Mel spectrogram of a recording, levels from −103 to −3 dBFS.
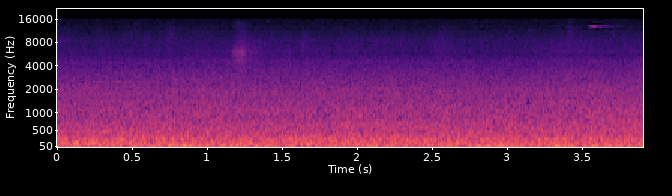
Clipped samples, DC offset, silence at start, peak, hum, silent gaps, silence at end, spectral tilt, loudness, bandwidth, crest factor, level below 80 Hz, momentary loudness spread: under 0.1%; under 0.1%; 0 s; -24 dBFS; none; none; 0 s; -7.5 dB/octave; -38 LUFS; 15 kHz; 12 dB; -42 dBFS; 1 LU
